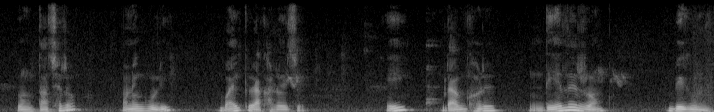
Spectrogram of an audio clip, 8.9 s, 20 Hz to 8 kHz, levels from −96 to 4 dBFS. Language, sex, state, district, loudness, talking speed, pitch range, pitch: Bengali, male, West Bengal, Jalpaiguri, -31 LUFS, 75 wpm, 115-155 Hz, 135 Hz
